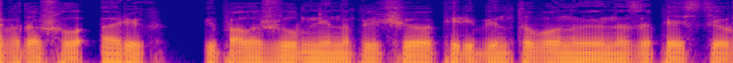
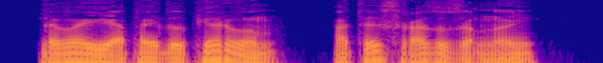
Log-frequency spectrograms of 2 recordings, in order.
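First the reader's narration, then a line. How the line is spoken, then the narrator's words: Calm suggestion. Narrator (Russian): спокойно предложил он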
